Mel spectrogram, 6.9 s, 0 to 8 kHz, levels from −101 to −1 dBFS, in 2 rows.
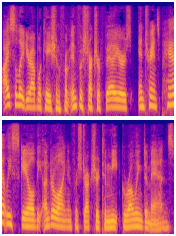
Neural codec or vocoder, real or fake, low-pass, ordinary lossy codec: codec, 16 kHz, 0.5 kbps, X-Codec, WavLM features, trained on Multilingual LibriSpeech; fake; 7.2 kHz; MP3, 48 kbps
